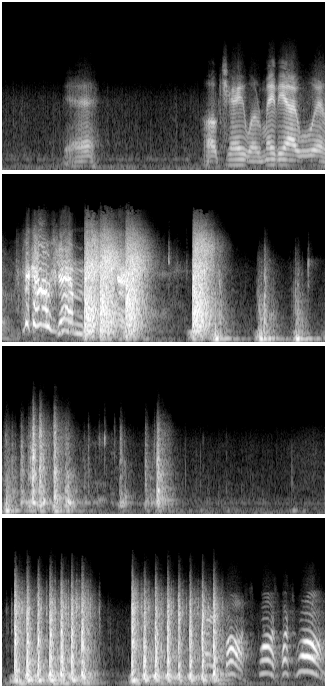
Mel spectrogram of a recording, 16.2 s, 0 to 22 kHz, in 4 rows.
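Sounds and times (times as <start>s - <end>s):
speech: 0.8s - 1.3s, 2.5s - 6.5s
gunshots in a radio drama: 4.4s - 7.5s, 12.2s - 15.0s.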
